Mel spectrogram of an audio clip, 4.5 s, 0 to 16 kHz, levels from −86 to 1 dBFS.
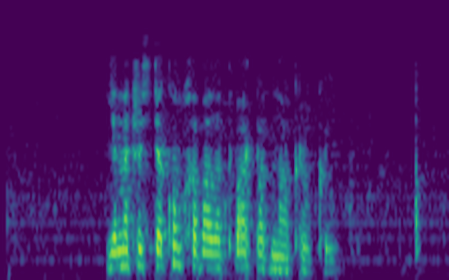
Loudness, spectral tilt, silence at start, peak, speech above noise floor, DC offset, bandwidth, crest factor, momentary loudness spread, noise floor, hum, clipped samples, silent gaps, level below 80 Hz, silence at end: -20 LUFS; -7 dB/octave; 1.05 s; -2 dBFS; 49 dB; under 0.1%; 7.2 kHz; 20 dB; 21 LU; -69 dBFS; none; under 0.1%; none; -74 dBFS; 0.3 s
